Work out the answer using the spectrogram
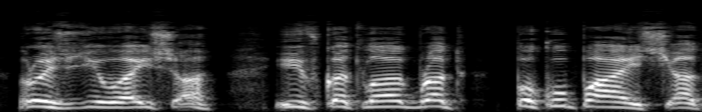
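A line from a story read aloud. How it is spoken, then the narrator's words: King shouting. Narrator (Russian): царь Ивану закричал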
